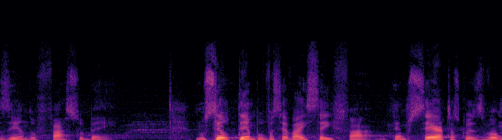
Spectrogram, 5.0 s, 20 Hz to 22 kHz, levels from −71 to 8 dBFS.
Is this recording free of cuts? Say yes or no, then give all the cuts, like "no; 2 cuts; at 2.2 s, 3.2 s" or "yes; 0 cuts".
yes; 0 cuts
